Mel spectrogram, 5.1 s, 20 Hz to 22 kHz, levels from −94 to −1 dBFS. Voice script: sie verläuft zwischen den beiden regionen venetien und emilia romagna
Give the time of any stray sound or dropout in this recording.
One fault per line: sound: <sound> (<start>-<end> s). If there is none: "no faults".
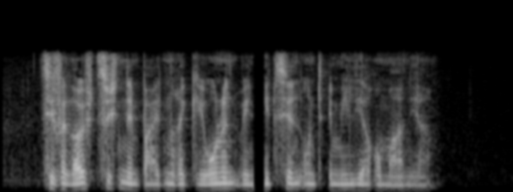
sound: dropout (2.5-2.6 s)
